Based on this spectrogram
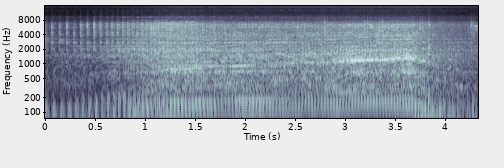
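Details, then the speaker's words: Yamaha Mio 115 scooter after bearing replacement, idle lowered from set-too-high: engine climbs on throttle into a smooth even drone as the lifted rear wheel spins freely, stops on rear brake; CVT drivetrain normal. "โอเคนะครูบีเบรกหลังนะครับอ่าปล่อยตรงนี้เป็นปกตินะครับ"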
